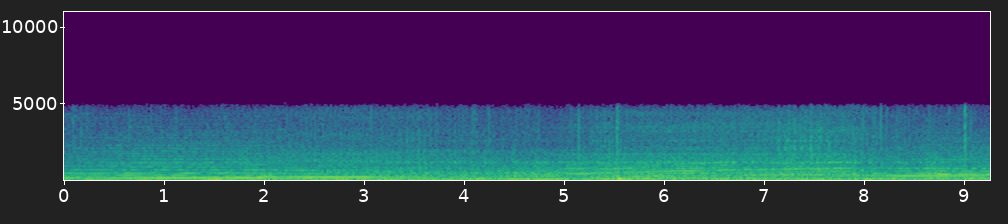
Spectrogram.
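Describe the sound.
Continuous engine drone of a car on a long drive up a mountain road in the chilly dawn, a steady hum whose harmonic tones slowly shift in pitch.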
